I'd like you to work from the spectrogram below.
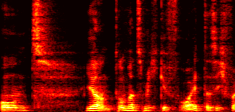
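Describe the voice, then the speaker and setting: Fairly even intonation carries this man's somewhat breathy voice. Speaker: fitness channel host. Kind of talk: live stream explainer talk. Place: home room.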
